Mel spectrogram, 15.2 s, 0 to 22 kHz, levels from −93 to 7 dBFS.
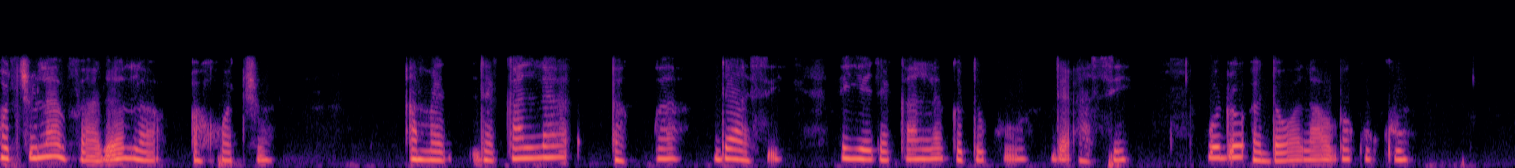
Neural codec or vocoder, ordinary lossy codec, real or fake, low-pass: none; Opus, 16 kbps; real; 5.4 kHz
